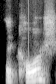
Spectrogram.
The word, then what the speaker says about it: écorché: I was reading, and I don't know how to pronounce it. Is it écorché or écorché or écorché?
